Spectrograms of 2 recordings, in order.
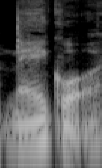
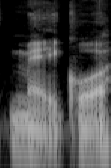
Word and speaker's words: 美国: By far, the most common way to mispronounce it is up and down, 美国, instead of 美国. I call this the 3-2 tone swap.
